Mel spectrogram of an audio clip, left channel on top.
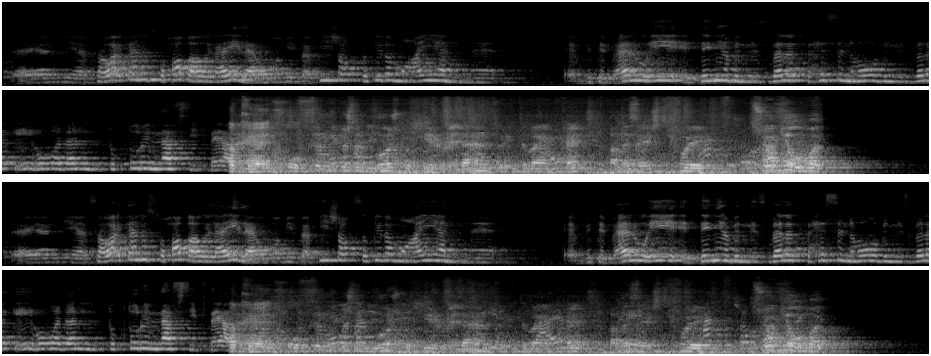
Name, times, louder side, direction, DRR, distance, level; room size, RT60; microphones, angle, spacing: voice 1, 0.1-5.0 5.6-10.3 10.5-13.4 13.7-14.3 14.6-15.8 16.1-17.5, right 1 dB, 35° right, 2 dB, 1.4 m, -29 dB
sound 1, 11.5-17.5, left 3 dB, 40° left, 0.5 m, -22 dB
17.0 x 13.0 x 2.7 m, 1.1 s
head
